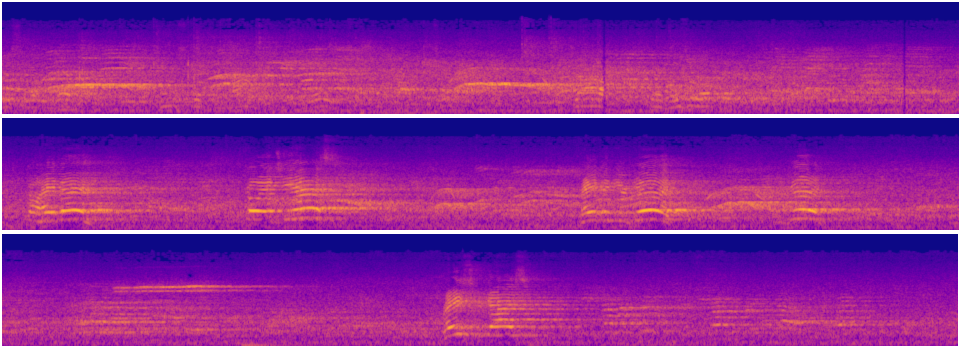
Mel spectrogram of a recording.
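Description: A crowd of young people chatters and calls out in a large echoing hall.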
